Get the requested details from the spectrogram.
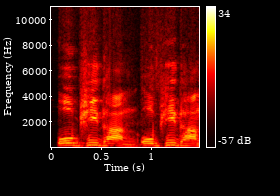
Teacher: অভিধান দেখো ওর মতো হয়ে গেছে, কারণ অর পর হ্রস্ব ইকার আছে, অর উচ্চারণটা ওর মতো হয়ে গেছে, এটার উচ্চারণ হবে অভিধান। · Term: আদ্য অ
